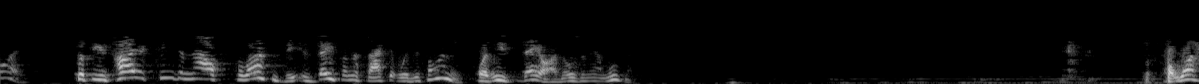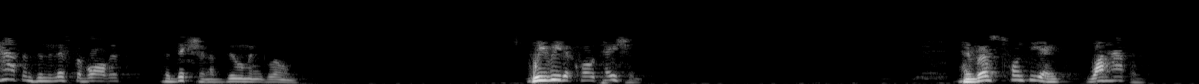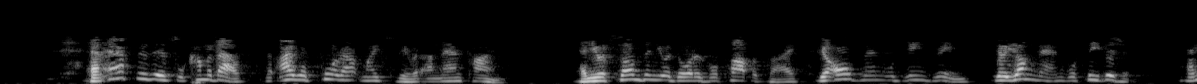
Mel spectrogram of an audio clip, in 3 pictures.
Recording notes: We apologize for the quality of this recording. It was from the 1990's to 2000's when audio recording was not as good as it is today.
